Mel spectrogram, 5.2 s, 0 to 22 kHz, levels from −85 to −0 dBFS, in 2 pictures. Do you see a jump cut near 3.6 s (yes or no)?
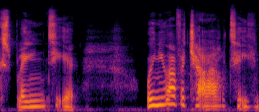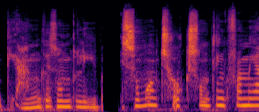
yes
